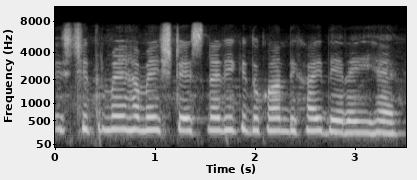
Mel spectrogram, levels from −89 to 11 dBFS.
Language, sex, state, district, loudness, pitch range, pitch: Hindi, female, Uttar Pradesh, Saharanpur, -13 LUFS, 270-295 Hz, 280 Hz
